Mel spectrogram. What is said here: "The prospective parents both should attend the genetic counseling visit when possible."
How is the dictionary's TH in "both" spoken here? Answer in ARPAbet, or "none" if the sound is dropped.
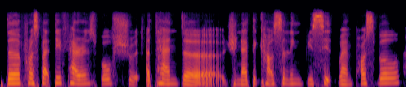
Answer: F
